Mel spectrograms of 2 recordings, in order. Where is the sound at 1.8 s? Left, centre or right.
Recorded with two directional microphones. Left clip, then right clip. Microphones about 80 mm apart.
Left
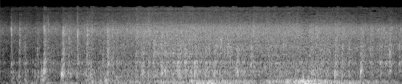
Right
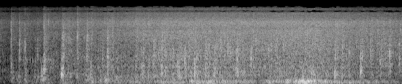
Right.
